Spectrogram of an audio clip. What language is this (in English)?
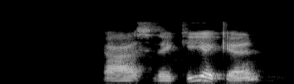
Kabyle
